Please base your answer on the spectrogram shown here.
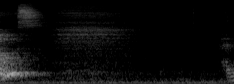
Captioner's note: inhales deeply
